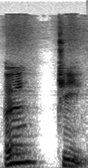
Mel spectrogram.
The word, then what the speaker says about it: anti: Ó, anti. A sílaba tônica é o an.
